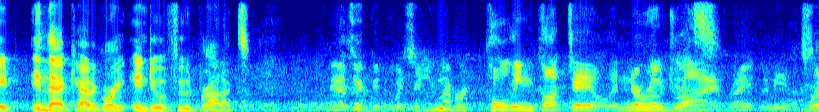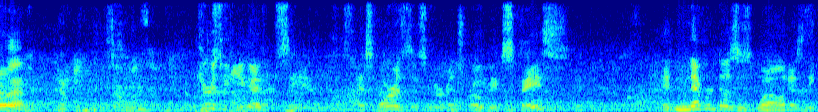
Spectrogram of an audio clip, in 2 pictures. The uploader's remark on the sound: At SupplySide West 2024, one of the biggest events was a panel discussion held at the Kyowa Hakko USA booth.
